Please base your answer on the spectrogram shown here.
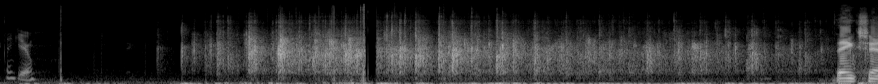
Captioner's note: applause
